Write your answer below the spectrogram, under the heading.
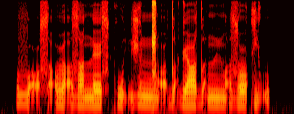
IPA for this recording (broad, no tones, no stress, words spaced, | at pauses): vɔ̰sˤɛ̰ βɛ̰zˤɛ nɛs kwḭʒɘ ŋ͡ǁɔ̰ dˤɛ̰ɡjidˤṵ nːḭzˤukjṵ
